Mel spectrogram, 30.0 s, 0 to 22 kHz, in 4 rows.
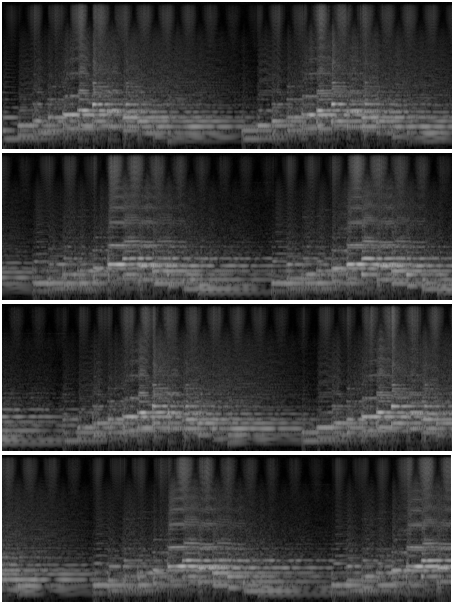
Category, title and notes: Music > Solo instrument
Piano loops 195 efect 3 octave long loop 120 bpm
120, 120bpm, free, loop, music, piano, pianomusic, reverb, samples, simple, simplesamples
